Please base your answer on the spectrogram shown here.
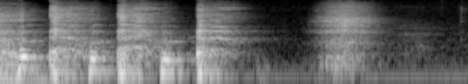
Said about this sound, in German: Nein, weil ich gehustet habe. Du musst deinen dein Du musst Husten nicht verstecken,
